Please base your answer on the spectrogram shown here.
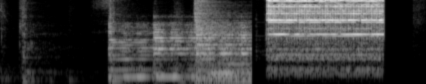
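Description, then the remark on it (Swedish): A telephone rings before an answering machine picks up: several bursts of a bright harmonic electronic trill with short gaps between rings, ending with a longer, higher-pitched tone before silence. “Vi kan tyvärr inte svara just nu, men vänligen lämna ett meddelande efter tonen.”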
